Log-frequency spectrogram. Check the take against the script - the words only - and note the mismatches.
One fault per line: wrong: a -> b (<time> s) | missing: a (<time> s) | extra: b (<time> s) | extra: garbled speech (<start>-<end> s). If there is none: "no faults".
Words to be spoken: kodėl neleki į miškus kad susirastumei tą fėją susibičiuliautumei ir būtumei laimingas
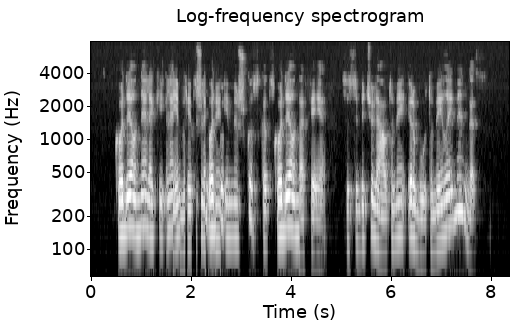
extra: garbled speech (1.5-2.7 s)
wrong: susirastumei -> kodėl (3.7 s)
